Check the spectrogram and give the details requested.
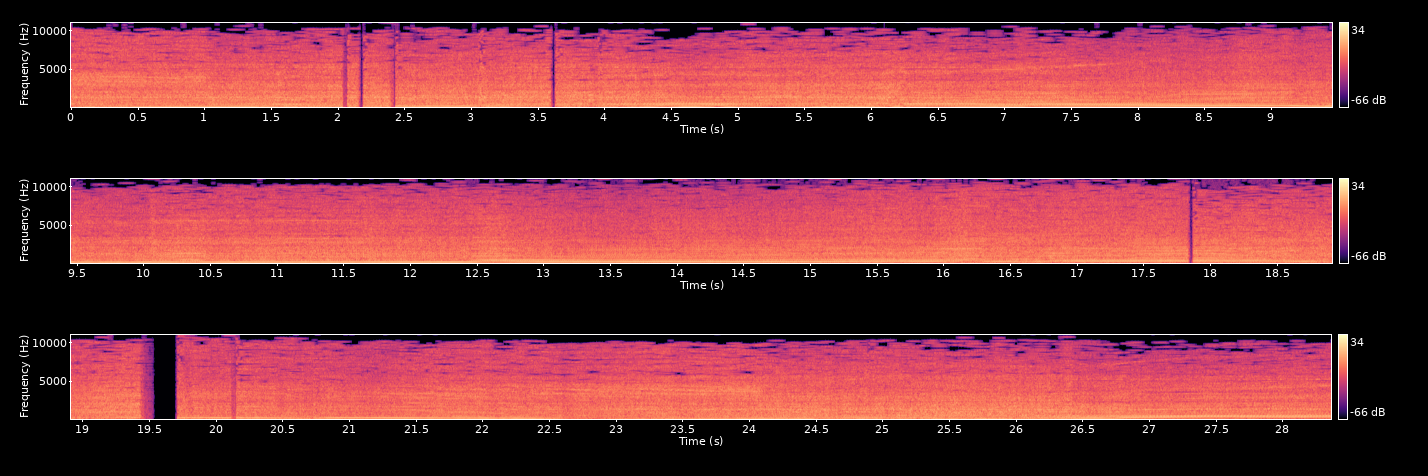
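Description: Honda CBR Fireblade's inline-four engine heard from on board at speed over a steady wind rush. Its pitch climbs, drops sharply about nine seconds in, rises slowly, then falls away and climbs again near the end. The sound cuts out for an instant about two-thirds of the way through.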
